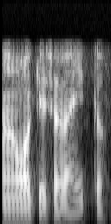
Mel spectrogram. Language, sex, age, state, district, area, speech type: Kannada, male, 18-30, Karnataka, Mandya, rural, conversation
